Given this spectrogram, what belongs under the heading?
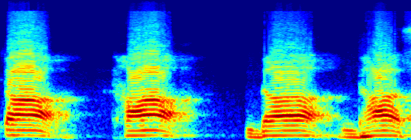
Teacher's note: सबको दांत में जीभ मारना पड़ता है तब इसका उच्चारण होता है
